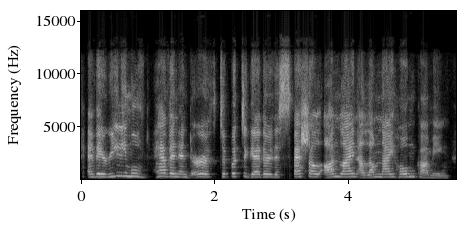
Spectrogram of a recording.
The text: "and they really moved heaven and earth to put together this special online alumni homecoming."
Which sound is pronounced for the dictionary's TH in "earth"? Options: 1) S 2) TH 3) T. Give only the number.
2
